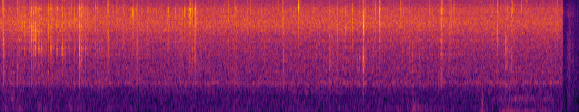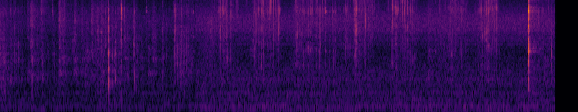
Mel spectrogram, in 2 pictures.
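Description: Zucchini slices sizzling and crackling in hot oil in a frying pan. About six seconds in the sizzle cuts off suddenly, leaving faint clicks and scrapes of a utensil mixing mashed sweet pumpkin in a glass bowl, with one sharper clink near the end.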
